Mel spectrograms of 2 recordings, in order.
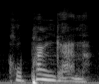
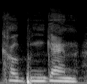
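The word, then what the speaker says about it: Koh Phangan: Um they're they're just about to do go to Copangan. I can never pronounce it right. My wife always pulls me up with my East End accent. I call it copengen but I always get it wrong.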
